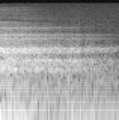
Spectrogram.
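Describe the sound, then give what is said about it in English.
A slow, soft breath let out through the mouth during a yoga breathing exercise: a faint, airy hiss that fades gradually, with no talking. “take three deep breaths, taking an inhalation through the nose, and then an exhalation right out the mouth.”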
